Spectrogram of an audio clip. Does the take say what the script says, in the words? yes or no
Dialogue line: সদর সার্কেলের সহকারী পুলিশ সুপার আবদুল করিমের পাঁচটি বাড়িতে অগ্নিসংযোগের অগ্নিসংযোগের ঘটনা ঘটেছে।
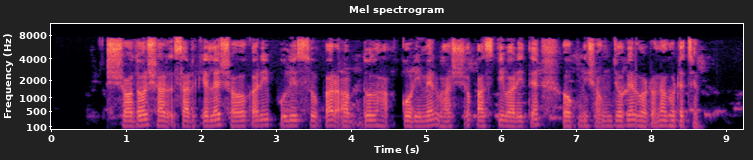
no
